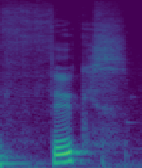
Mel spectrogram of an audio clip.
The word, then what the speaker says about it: Fuchs: Oh, Christian Fuchs. I don't know how to say his name. Fuchs, right? Fuchs. Yeah. It's German, and if you're Afrikaans, you will know.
